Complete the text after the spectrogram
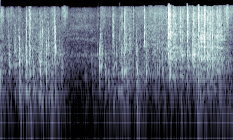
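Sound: rummaging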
